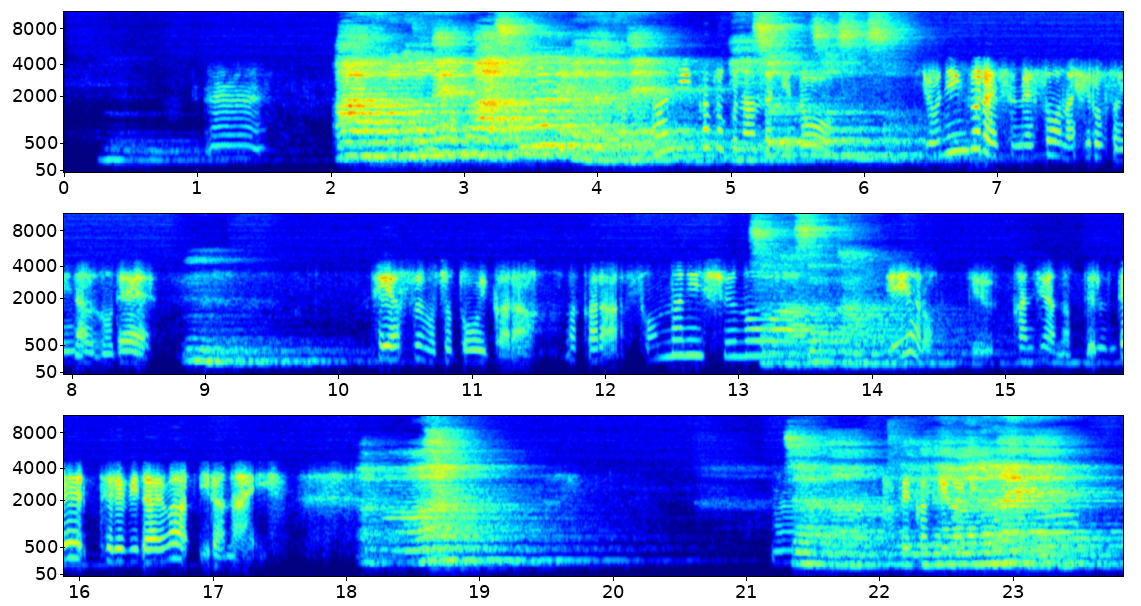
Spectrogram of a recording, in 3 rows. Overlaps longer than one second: present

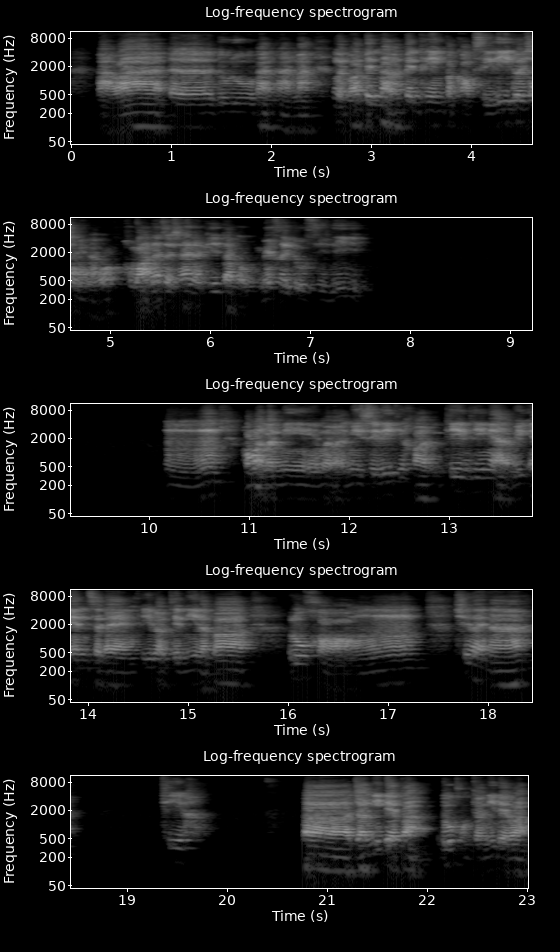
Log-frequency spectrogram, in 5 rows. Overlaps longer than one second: none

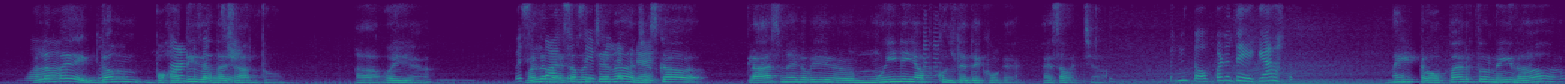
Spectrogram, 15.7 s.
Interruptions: present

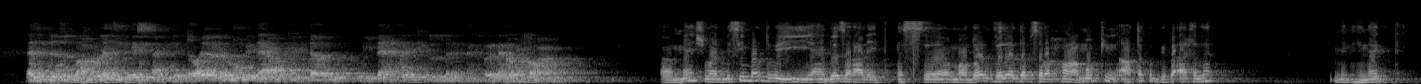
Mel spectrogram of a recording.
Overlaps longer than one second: present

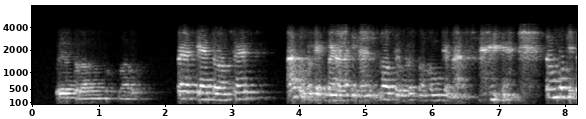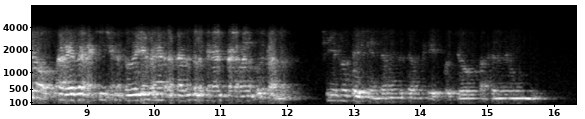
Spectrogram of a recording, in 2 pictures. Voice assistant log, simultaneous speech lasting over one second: none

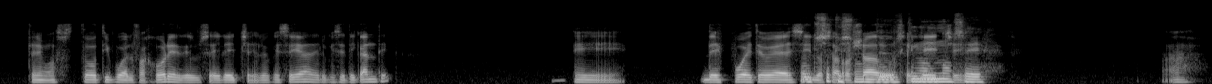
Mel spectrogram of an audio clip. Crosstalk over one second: present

